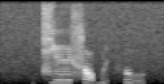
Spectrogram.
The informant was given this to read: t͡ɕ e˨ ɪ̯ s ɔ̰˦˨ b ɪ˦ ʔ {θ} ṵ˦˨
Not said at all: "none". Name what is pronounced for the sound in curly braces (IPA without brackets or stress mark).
θ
